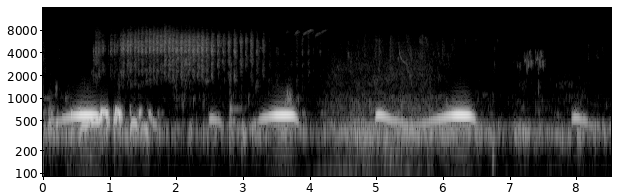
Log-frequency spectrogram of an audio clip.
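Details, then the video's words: Low, hollow hoots from a Namaqua dove in Kenya, each swelling to a smooth sustained note roughly every one to two seconds, with a faint hiss at first and a gentle hum beneath. "Namaqua Dove, male, female and call"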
